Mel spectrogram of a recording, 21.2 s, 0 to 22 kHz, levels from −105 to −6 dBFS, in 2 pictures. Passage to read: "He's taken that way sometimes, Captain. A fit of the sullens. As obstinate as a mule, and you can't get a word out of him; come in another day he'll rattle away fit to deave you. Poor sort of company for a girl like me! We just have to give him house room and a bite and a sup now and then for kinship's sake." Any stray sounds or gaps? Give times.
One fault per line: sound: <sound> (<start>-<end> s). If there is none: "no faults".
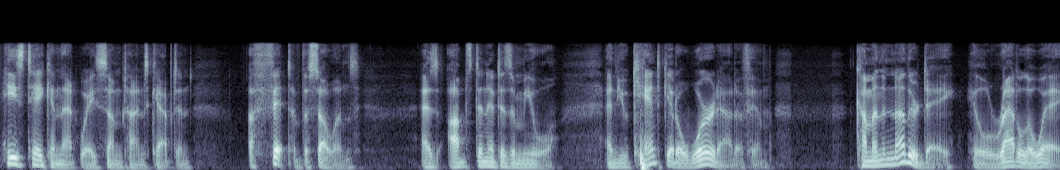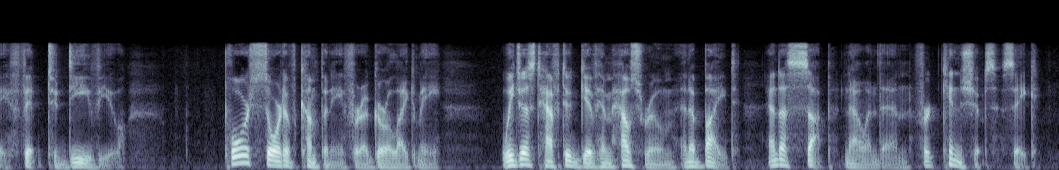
no faults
